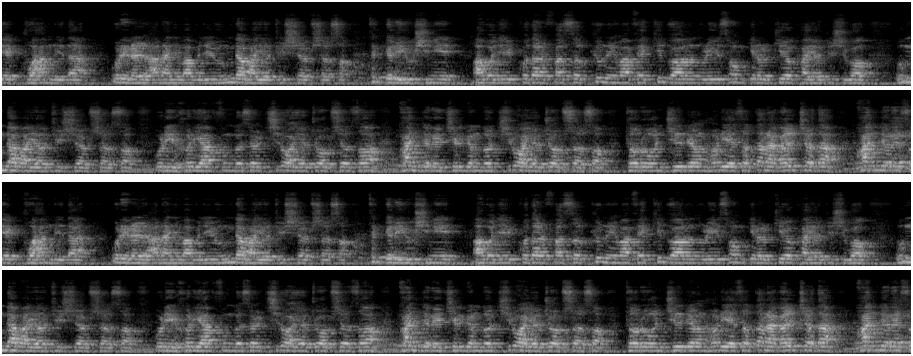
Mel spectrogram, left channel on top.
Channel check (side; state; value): both; normal; correlation 0.72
